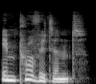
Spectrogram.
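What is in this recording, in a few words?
"improvident", British English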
